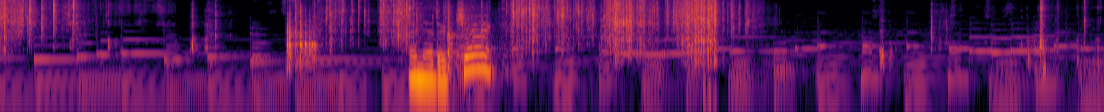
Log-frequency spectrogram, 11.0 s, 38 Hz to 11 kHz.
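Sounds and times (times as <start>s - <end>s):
plastic wrapper crinkling: 0.0s - 1.2s, 3.2s - 7.7s
background music: 0.0s - 11.0s.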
